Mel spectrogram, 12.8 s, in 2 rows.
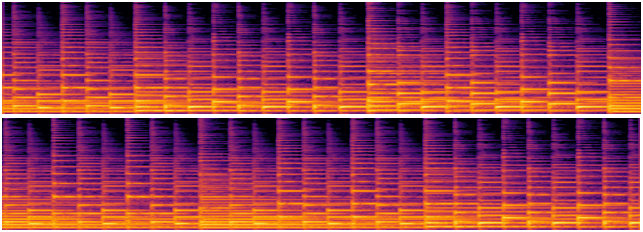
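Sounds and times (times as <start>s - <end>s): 
guitar study in E minor: 0.0s - 12.7s.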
